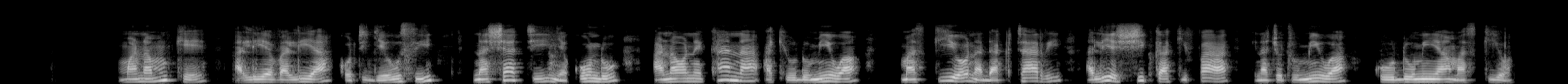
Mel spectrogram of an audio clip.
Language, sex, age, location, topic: Swahili, male, 25-35, Kisumu, health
